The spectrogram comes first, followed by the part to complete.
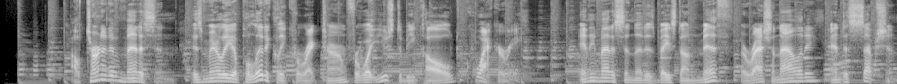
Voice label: Narration; male voice over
